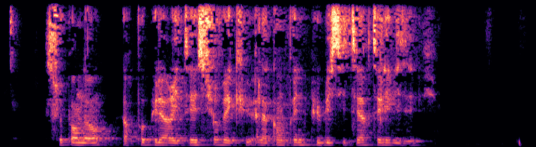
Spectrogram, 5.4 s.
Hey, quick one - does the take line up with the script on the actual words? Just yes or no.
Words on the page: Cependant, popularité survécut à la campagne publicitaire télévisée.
no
